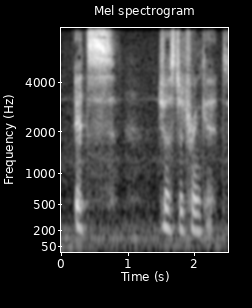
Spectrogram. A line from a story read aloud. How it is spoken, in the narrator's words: muttered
